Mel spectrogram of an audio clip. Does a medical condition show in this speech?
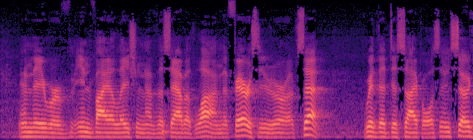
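Yes: spasticity, mild.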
